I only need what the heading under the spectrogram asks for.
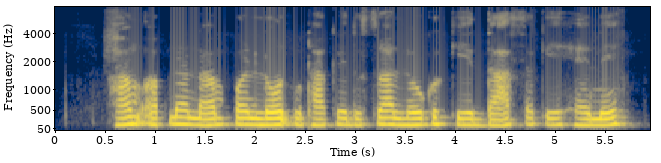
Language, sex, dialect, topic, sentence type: Magahi, male, Northeastern/Surjapuri, banking, question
